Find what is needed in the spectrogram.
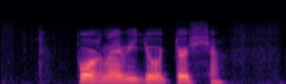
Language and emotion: Russian, neutral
